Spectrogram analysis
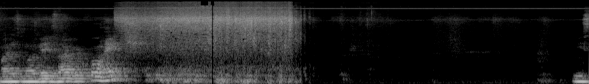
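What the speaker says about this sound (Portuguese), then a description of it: "Mais uma vez água corrente." Tap water runs for about two seconds, rinsing freshly brushed silverware clean, a steady bright splashing rush that follows a brief voice and then cuts off to near silence.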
